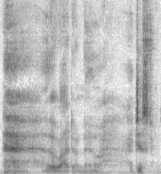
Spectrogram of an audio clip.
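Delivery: low, very soft sighing defeat; downcast. Acted. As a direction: mumble it as if to the ground. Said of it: "just looks at the ground".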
